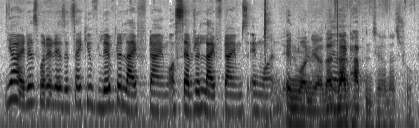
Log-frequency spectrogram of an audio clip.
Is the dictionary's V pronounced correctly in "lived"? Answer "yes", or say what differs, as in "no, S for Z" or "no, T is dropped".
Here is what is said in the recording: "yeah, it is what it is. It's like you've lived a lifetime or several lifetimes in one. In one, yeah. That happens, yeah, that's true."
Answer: yes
